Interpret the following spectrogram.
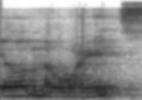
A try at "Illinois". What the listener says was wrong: Illinois with no S.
